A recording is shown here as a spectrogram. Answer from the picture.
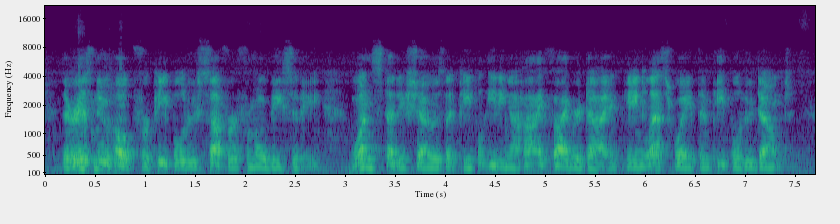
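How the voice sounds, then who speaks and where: Over noticeable background noise, a man talks at a fairly quick pace with hardly any pauses. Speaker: radio news broadcaster in a training demo. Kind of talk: radio news broadcast demo read.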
